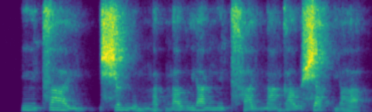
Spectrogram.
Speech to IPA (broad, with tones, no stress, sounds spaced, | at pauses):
ĩ˧ t͡s a˥˧ j | ɕ ə˦ n̪ u˨˩ m ŋ a˨ k̚ ŋ a˧ w l j a˧ ŋ ĩ˧ t͡sʰ a˧ j n̪ ã˧ ɡ a˧ w ɕ a˦ t̚ t̪ j a˨˩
